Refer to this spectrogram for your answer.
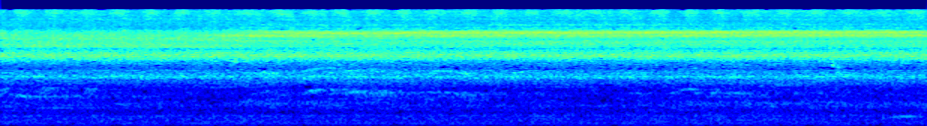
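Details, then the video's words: Cicadas singing in summer, a continuous piercing hiss-like whine held at an even loudness throughout, the layered tones steady with only faint flickers of other calls beneath. "Cicadas: the sound of summer, the soul of nature"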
